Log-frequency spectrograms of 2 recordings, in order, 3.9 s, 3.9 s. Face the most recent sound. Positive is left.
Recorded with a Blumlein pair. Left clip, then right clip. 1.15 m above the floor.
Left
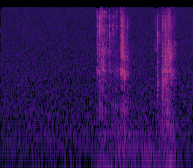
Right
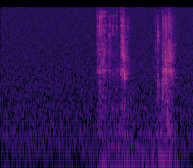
turn(degrees=70)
